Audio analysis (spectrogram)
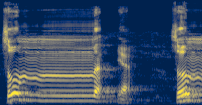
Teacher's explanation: tumma juga dengung gunah mim musyadadah tajibul gunah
